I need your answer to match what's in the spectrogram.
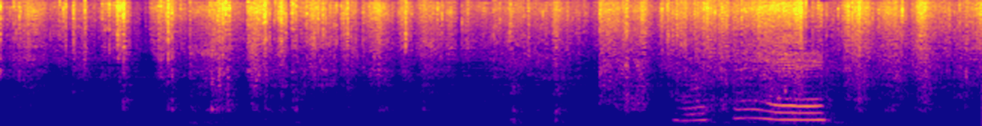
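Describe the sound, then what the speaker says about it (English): Paper packaging being torn open and crinkled by hand, close and continuous, with someone talking over the rustling. "I always feel bad tearing this open."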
